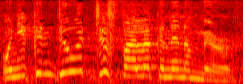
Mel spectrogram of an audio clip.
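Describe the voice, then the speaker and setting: A chatty, opinionated counter worker in an old film. His very high voice is folksy and animated, over a dull, noisy soundtrack. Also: brisk, full character voice.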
